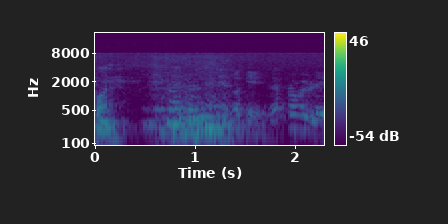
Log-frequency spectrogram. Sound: laughter

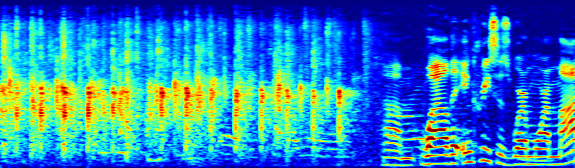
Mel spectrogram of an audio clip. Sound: applause

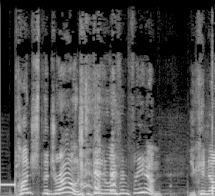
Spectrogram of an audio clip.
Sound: laughs

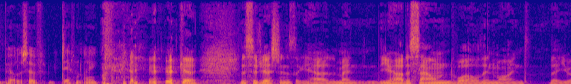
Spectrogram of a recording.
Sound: laughs

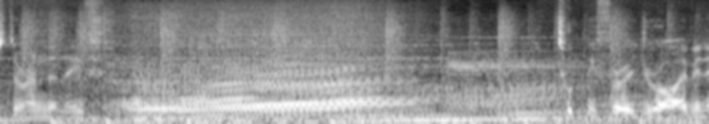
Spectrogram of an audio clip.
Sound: engine roaring

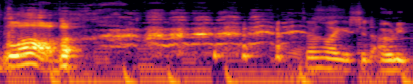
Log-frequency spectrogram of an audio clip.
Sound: laughs

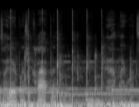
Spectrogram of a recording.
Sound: clapping

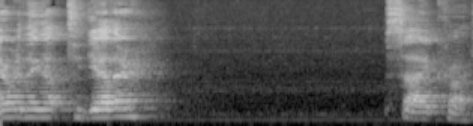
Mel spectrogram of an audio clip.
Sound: pause

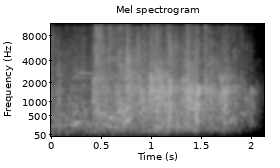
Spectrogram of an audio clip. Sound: applause

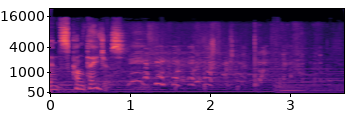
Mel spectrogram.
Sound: chuckling

